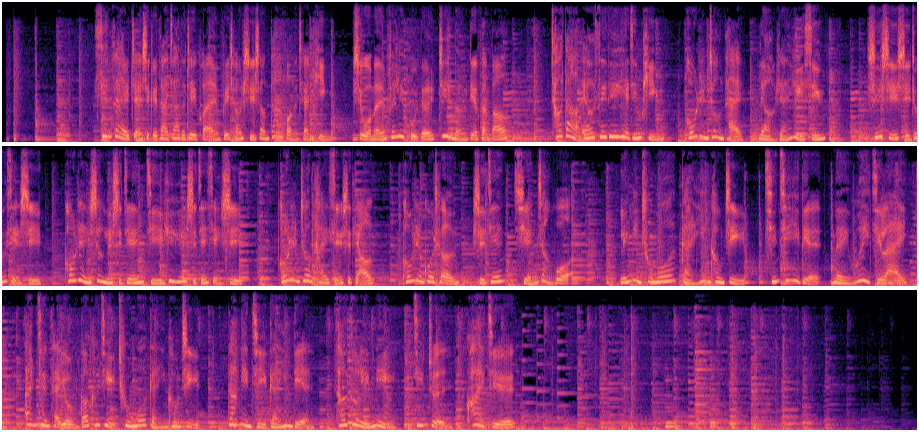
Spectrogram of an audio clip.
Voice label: 专题 产品 智能电饭煲 亲切, 女国; 飞利浦

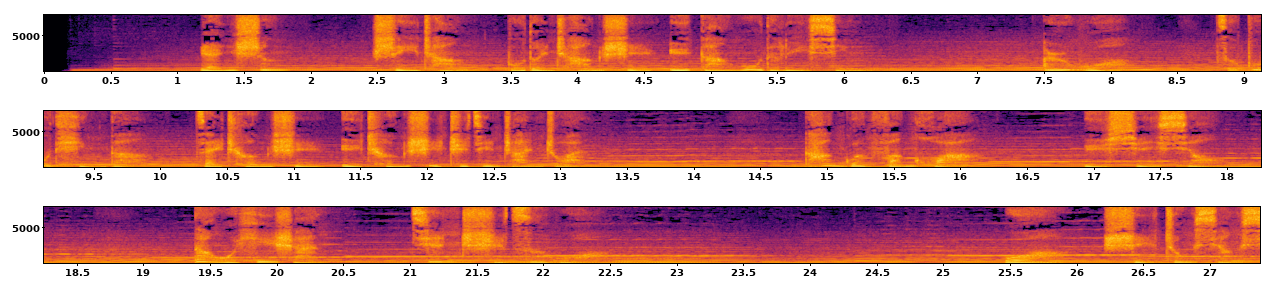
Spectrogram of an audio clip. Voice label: 大气唯美地产片; 宣传片 地产

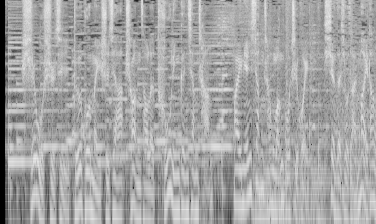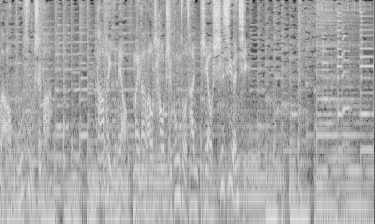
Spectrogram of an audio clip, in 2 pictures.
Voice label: 广告 食品饮料 超值工作餐; 麦当劳17元超值工作餐

